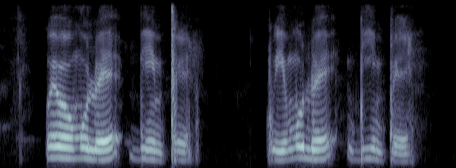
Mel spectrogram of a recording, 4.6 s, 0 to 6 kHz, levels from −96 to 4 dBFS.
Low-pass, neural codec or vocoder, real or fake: 5.4 kHz; codec, 24 kHz, 6 kbps, HILCodec; fake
